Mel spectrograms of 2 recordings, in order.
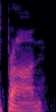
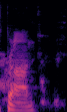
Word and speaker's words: Brawn: Bruce Brown and too yeah that's and no it's Brawn don't do that it's bro don't let him do that don't let him do that to you it's Brawn it's okay how do you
